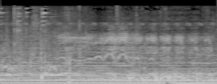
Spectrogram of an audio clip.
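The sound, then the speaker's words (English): Horse neighs in a high, wavering whinny while its hooves keep up a steady, regular clip-clop beneath it. “John charges out the back door, taking his horse and theater hand Joseph Burroughs”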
